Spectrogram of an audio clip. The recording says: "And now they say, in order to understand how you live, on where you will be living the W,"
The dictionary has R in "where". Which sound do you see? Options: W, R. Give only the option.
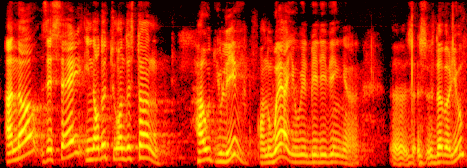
R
